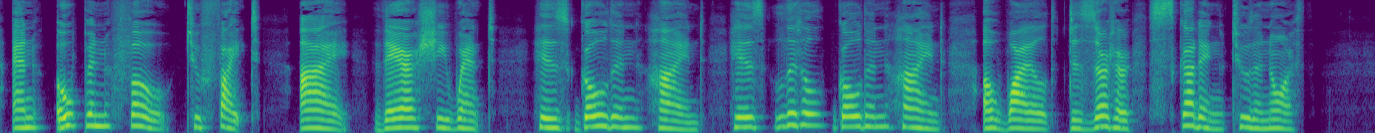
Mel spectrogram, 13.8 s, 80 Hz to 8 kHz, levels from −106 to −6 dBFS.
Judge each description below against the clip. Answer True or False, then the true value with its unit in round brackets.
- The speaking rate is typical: False (100 wpm)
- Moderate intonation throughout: True (3.2 semitones)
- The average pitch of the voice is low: False (205 Hz)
